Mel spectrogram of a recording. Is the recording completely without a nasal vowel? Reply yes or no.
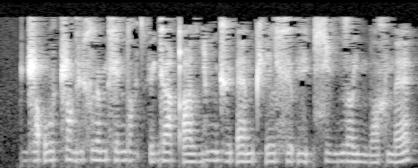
yes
